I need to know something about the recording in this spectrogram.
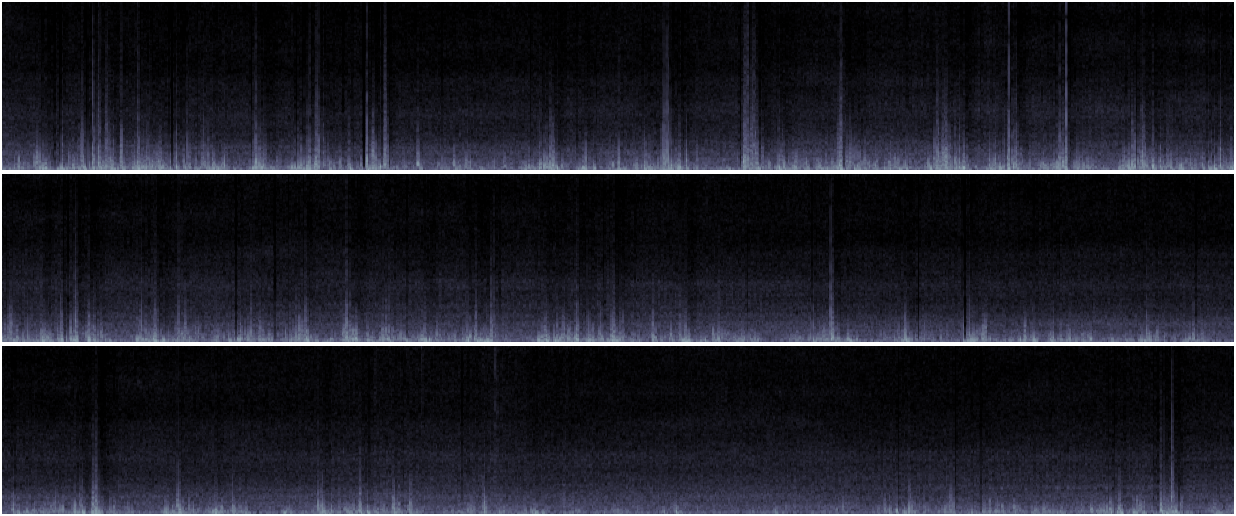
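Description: Wind buffets and rumbles loudly past the rider.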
